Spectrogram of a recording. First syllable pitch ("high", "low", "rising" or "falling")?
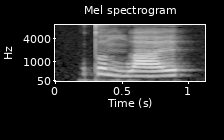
falling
